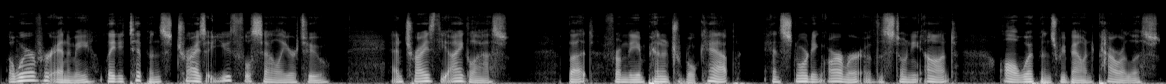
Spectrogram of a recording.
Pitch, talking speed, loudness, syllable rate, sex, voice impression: 120 Hz, 170 wpm, -19 LUFS, 5.4 syllables/s, male, very masculine, adult-like, slightly thick, slightly tensed, slightly weak, slightly dark, slightly hard, slightly muffled, fluent, slightly raspy, cool, intellectual, refreshing, slightly sincere, calm, slightly friendly, reassuring, slightly unique, elegant, slightly wild, slightly sweet, lively, strict, slightly modest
